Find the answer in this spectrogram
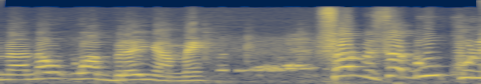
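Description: A woman talking animatedly; only speech, with one drawn-out, falling vowel about halfway through.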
